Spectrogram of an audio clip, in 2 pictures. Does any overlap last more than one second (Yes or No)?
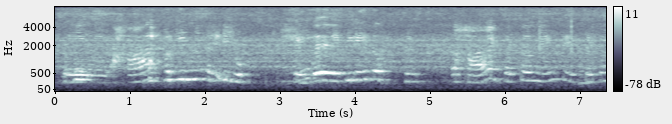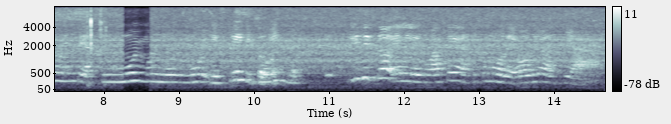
No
